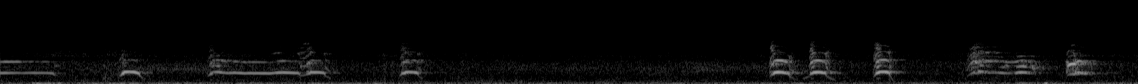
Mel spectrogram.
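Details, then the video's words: Hunting beagles chasing rabbits in upstate New York in February, baying from some distance: clusters of long, mournful howls and quick yelping notes over a steady hiss of outdoor background. "Rabbit Hunting with BEAGLES in New York"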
